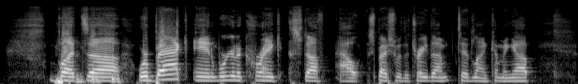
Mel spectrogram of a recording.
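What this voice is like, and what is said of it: Sick-sounding voice. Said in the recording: “As you can hear it in my voice, I still sound like crap.”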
